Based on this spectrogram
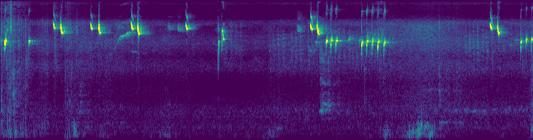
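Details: Goldfinch calls used as a lure for trapping grey-headed goldfinches: scattered short, sharp, high chirps and twittering notes, some in quick pairs, with low rumbling background noise between them.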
